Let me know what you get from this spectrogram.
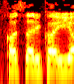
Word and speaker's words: کاستاریکا: البته خود کاستاریکا کلا کاستاریکایی ها و این اهالی خود خارجی و اینا که انگلیسی ها خیلی بد تلفظ میکنن این کاستاریکا رو، اسمش کاستاریکاست دیگه، من نمیدونم چرا انقدر بد تلفظ میکنه.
